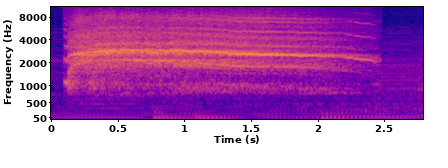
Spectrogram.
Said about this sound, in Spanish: No me gustó cuando ella comenzó a gritar. Fue el grito más fuerte y escalofriante que jamás pude imaginar.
